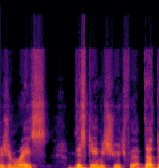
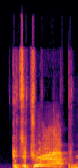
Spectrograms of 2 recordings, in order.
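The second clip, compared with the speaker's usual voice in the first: very high, loud yelled cry; 7 dB louder than usual. Taking a turn at the Admiral Ackbar impression. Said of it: "who's got the better impersonation of this".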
